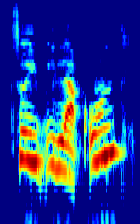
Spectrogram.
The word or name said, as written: tzuybilaquntl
